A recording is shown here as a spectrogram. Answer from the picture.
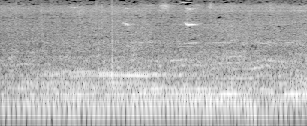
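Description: Motorcycle engine running close by, a steady low pulsing that grows a little louder after the first second. Two short high chirps come near the middle.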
